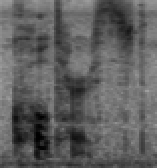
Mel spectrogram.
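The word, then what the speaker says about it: Coulthurst: five is of fire and stars by audrey culthurst there we go said it right and this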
